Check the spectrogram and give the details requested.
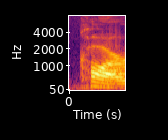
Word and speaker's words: Kerr: If you're in North Carolina, this is John H. Carr Reservoir. It looks like Kerr.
